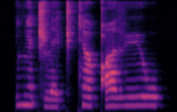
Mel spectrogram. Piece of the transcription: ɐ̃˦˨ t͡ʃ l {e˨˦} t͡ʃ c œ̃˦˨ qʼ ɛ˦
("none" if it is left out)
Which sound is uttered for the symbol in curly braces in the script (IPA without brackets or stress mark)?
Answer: e˨˦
